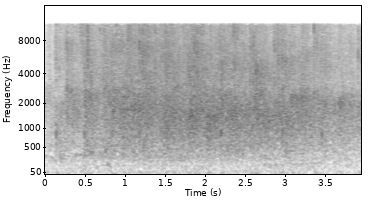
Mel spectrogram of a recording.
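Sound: audience applause and clapping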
